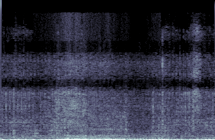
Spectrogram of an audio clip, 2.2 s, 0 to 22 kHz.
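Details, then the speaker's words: VW Golf Mk1 with CIS (K-Jetronic) injection, idle screw raised to about 800 RPM: deep steady idle, then a short throttle blip that picks up cleanly and drops back smoothly; owner says it still feels gutless on the road. "Ah yeah, somewhere about there looks to be correct. About 800 RPM is where I like to keep it."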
